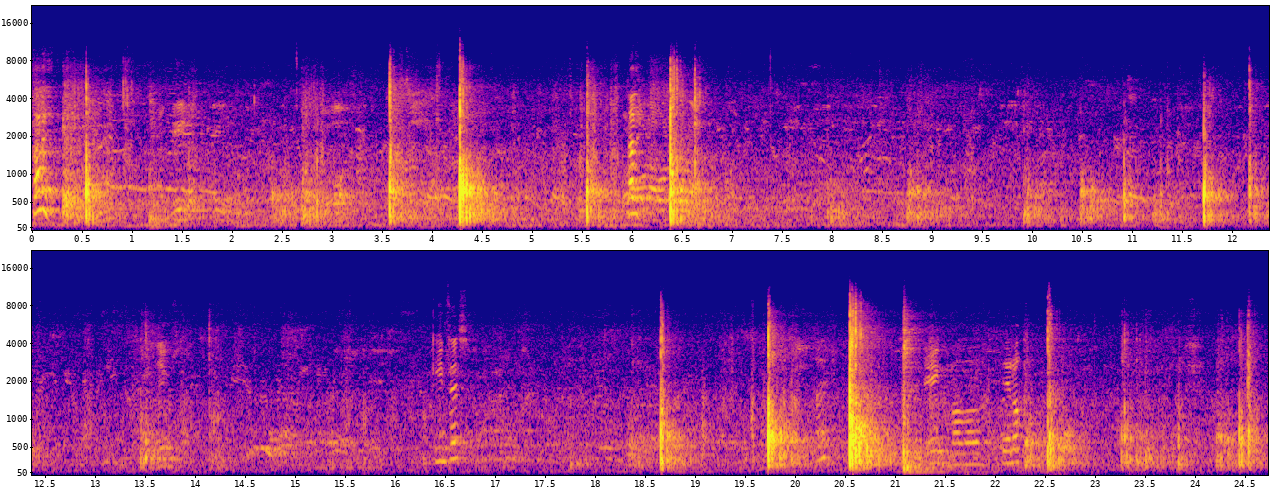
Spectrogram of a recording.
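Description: Padel rackets hit a ball back and forth on an outdoor court.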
